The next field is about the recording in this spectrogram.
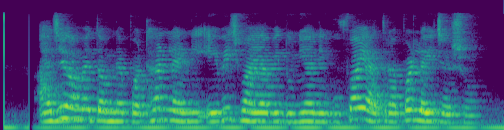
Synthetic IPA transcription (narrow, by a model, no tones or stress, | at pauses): ad͡ʒeəmet̪əmnepəʈʰəɳleniʔeʋid͡ʒmajaʋid̪ʊnijaniɡufajat̪ɾapəɳləid͡ʒəʃõ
